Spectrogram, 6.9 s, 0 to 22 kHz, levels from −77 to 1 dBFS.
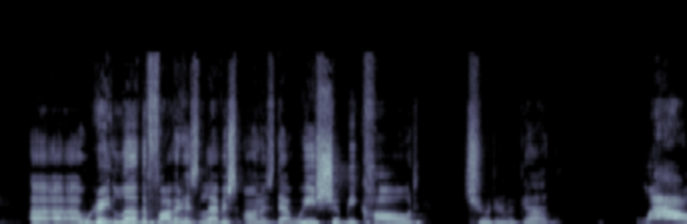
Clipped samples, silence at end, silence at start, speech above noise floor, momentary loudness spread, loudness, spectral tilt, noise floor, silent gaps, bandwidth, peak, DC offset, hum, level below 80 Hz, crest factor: under 0.1%; 0 s; 0.3 s; 47 dB; 15 LU; -26 LUFS; -3 dB/octave; -74 dBFS; none; 17 kHz; -8 dBFS; under 0.1%; none; -68 dBFS; 20 dB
